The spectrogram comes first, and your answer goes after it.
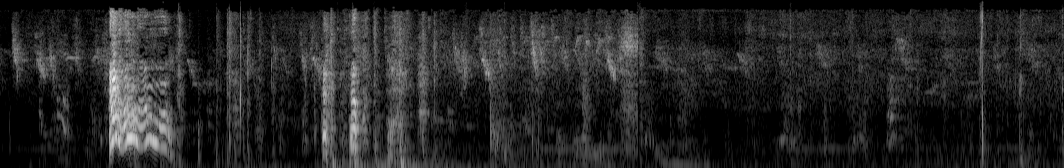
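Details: Laika puppy letting out one loud, wavering, high-pitched yelp lasting about half a second, followed by scuffling and bumping noises and then a long quiet stretch with faint clicks.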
